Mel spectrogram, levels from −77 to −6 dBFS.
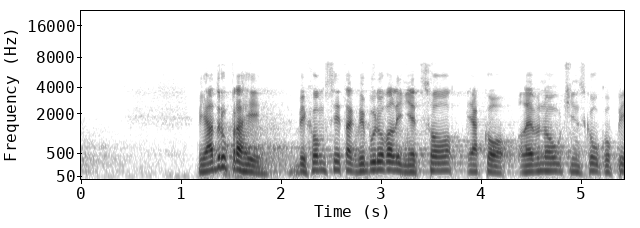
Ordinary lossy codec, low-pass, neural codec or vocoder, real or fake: Opus, 32 kbps; 7.2 kHz; none; real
